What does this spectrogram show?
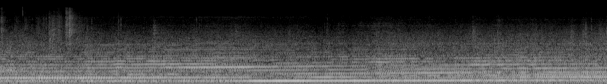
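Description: Nissan March race car's engine heard from inside the cabin, running hard under load, its pitch rising slowly and then holding steady.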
